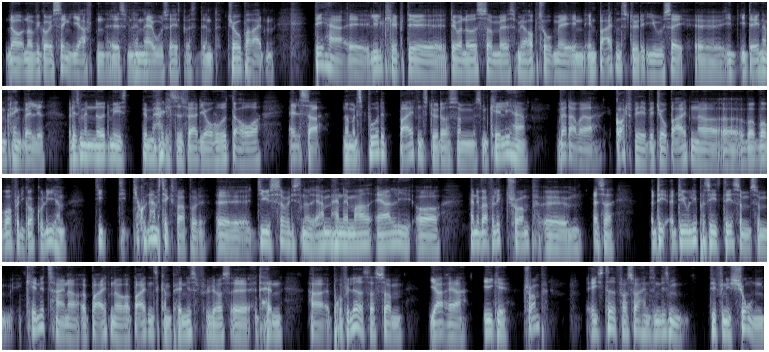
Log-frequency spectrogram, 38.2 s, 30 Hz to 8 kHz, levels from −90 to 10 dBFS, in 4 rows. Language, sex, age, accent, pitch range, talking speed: Danish, male, 30-49, native, 85-100 Hz, 225 wpm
